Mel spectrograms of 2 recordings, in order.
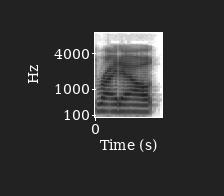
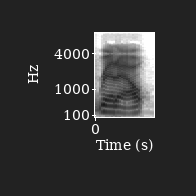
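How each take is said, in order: First: The first syllable sounds like 'ride'. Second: The first syllable sounds like 'rid'. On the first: This is how the name is properly said. "it's pronounced Ride Out" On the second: This makes the spelling clear to the listener. "I pronounce it Rid Out so they spell it correctly"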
